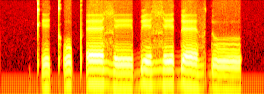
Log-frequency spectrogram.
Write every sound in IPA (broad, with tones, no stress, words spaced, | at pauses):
kʼe˨kʼo˧ pʼɛː˦ɮeː˨ɓe˦ɮe˦ ɗɛː˦˨vɗʊː˨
